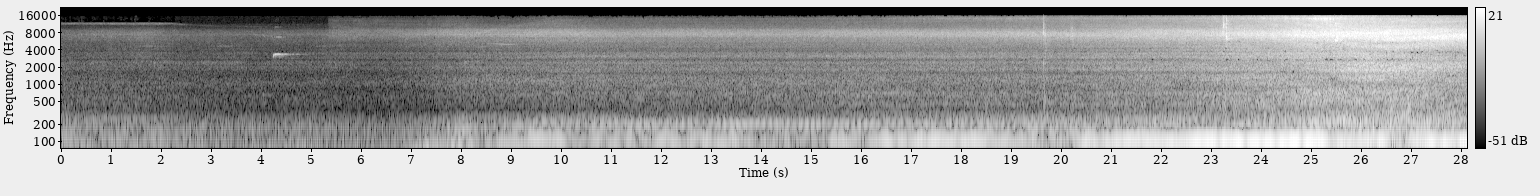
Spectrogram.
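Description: Diesel multiple-unit train approaching: its engine drone starts about seven seconds in and grows steadily louder. Wheel and rail noise rises near the end as the train draws alongside.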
